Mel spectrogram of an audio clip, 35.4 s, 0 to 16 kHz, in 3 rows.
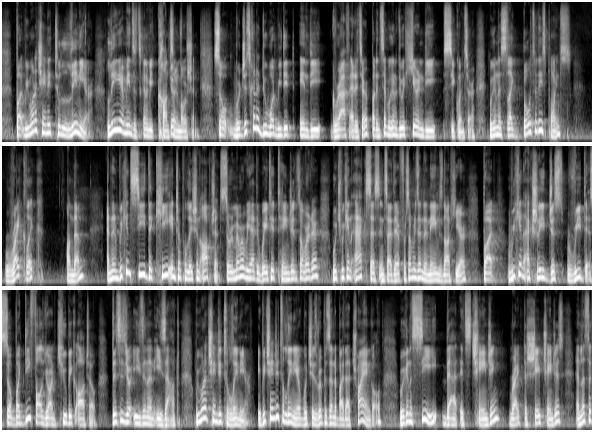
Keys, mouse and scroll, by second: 4.2 click, 9.5 click, 11.8 right click, 12.7 right click, 30.9 click, 32.7 ctrl+scroll up 1, 33.7 click, 34.5 ctrl+scroll down 1.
